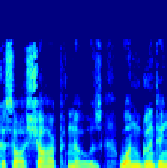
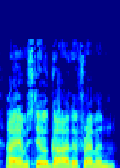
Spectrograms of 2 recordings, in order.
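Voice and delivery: lightly voiced chief, pitched up; proud Fremen leader; 7 semitones higher, 4 dB louder than usual. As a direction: announce your name to strangers. Tall man announces himself.

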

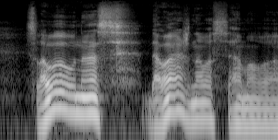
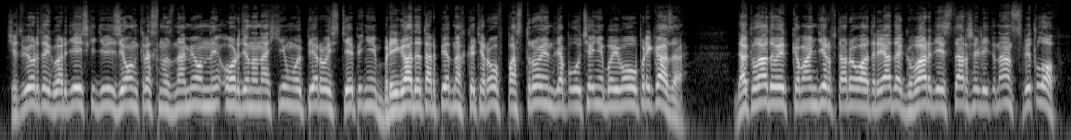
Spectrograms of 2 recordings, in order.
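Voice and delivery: formal military report; 9 semitones higher than usual. Acted. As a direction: report at attention, crisp and formal.

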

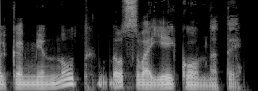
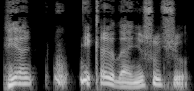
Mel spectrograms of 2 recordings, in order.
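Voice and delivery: higher, tipsy giggling boast; giggly drunk; 8 semitones higher than usual. Acted. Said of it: "пьяно хихикнул я".

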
